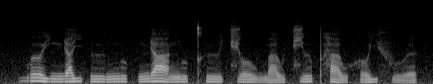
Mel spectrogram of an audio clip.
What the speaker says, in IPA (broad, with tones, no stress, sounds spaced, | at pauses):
b ɤː˥˨ j ɲ a˧˥ j ʔ ɯː˩ ŋ u˧˩ k̚ ɲ aː˥˨ ŋ u˧˥ kʰ ɯː˧˩ t͡ɕ oː˧˩ w m a˩˧ w t͡ɕ ɯː˧˥ pʰ a˧˩ w h o˧˥ j f u˩ ə̯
